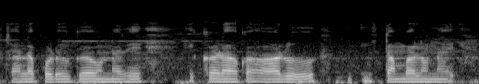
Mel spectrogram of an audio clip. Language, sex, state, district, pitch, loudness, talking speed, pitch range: Telugu, male, Telangana, Hyderabad, 125 Hz, -19 LUFS, 115 wpm, 125-130 Hz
